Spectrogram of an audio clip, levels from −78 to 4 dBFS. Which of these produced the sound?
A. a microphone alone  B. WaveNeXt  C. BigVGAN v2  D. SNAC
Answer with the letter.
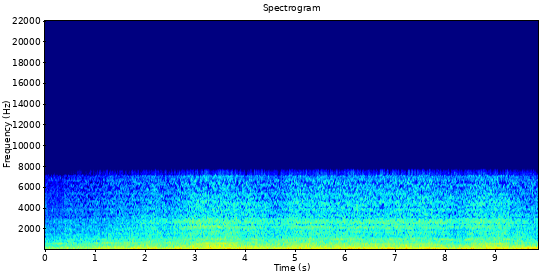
B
